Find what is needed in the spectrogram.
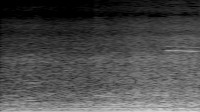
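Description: Low rumble of road traffic, a vehicle engine growing steadily louder as it passes.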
